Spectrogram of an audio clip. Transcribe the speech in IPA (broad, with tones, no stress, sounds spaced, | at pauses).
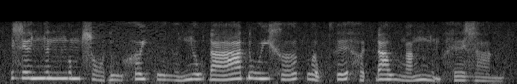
z e˧ ɲ ə˧ n ŋ ə˧ m s ɔ̤˨˩ ɗ ṳ˨˩ h ə˧ j k w i̤˨˩ ə̯ ɲ ə˧ w ɗ aː˨˦ ɗ u˧ j x əː˨˦ k w ə̰˧˨ w t̪ʰ e˨˦ h ə˨˩ t̚ ɗ a˧ w ŋ a˨˦ ŋ ɲ ə̰˧˨ m h e˧ z a̤˨˩ ŋ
